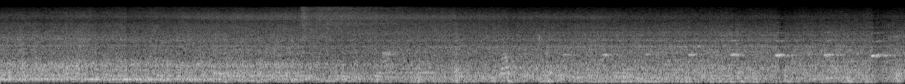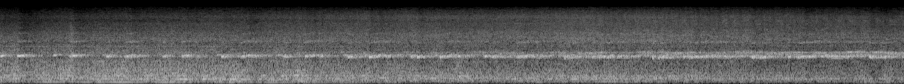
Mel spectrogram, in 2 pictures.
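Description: Electric multiple-unit commuter train rolling past, with steady wheel-on-rail noise. A high, steady wheel squeal comes in about a third of the way through and grows louder toward the end.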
